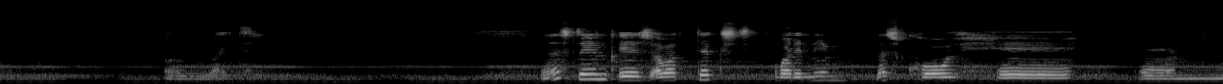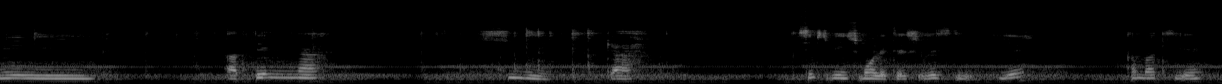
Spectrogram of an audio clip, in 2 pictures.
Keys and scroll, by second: 5.8 t, 11.8-14.6 typing, 16.2-17.7 typing, 19.8 typing.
